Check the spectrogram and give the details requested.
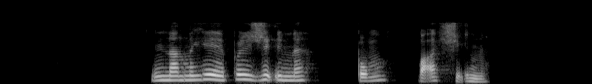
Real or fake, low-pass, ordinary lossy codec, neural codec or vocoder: fake; 7.2 kHz; Opus, 16 kbps; autoencoder, 22.05 kHz, a latent of 192 numbers a frame, VITS, trained on one speaker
